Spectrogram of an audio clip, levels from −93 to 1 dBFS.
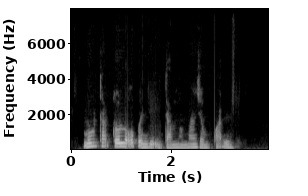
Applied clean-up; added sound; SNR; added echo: neural separator model SepFormer DNS4.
